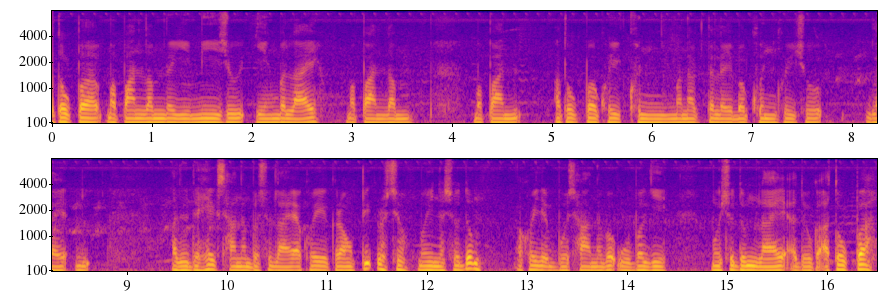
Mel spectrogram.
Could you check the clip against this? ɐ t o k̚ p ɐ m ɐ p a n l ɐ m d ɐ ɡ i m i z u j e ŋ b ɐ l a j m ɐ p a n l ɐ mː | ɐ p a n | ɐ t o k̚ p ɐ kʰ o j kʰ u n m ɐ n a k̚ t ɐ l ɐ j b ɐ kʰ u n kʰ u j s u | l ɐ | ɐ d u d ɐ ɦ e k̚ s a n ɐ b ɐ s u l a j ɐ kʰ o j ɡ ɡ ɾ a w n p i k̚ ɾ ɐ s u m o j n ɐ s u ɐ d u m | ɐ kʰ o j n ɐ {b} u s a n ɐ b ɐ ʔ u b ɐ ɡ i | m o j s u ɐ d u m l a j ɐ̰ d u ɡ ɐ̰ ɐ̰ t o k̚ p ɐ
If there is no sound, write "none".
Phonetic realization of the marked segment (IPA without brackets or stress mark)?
b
